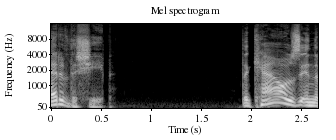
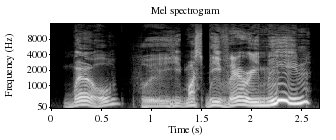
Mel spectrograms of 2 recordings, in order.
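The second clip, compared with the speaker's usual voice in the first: louder dog character voice; 3 semitones higher, 6 dB louder than usual. A narrator's reading. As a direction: give the dog's firm verdict. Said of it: "Dog decided".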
